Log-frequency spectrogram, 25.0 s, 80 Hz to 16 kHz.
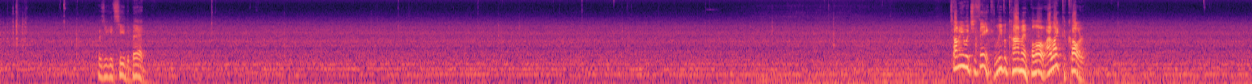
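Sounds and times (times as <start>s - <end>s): electric fan humming: 1.4s - 23.9s.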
